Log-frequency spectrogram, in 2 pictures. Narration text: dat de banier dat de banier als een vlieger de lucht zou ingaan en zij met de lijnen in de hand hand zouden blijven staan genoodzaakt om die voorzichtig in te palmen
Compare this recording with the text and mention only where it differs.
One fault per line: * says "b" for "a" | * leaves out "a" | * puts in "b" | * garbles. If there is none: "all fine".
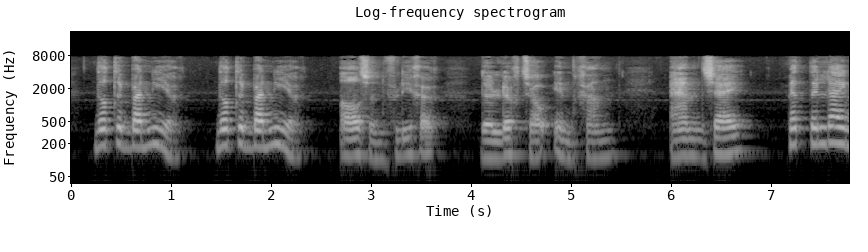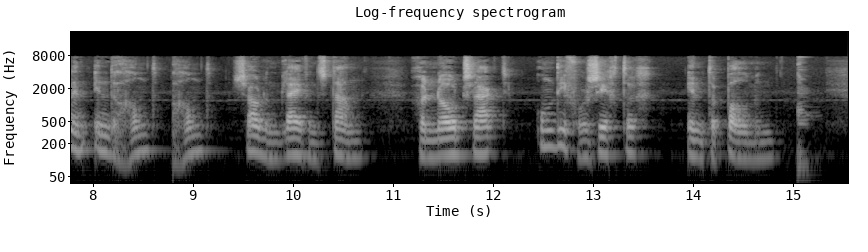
all fine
